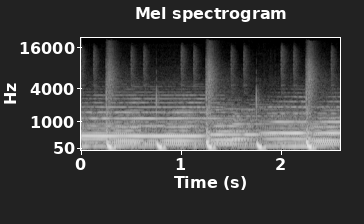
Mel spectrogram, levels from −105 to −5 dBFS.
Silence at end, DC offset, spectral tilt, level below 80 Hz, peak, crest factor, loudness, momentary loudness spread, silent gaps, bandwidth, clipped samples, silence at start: 0 s; under 0.1%; -7.5 dB/octave; -36 dBFS; -12 dBFS; 12 dB; -27 LUFS; 3 LU; none; 15 kHz; under 0.1%; 0 s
